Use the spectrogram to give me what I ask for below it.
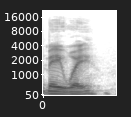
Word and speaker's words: MeWe: If you haven't joined us at Mayway or MeWe, depending on how you want to pronounce it, we're going to ask that you do that.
